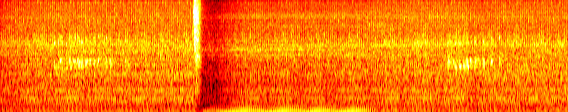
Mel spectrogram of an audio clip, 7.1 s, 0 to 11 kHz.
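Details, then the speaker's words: Peugeot 408 at idle: a faint hiss comes and goes, vanishing with the oil filler cap off and returning when refitted. Faulty PCV valve in the valve cover; replacing the cover fixed it, as the valve isn't sold separately. "eu tirar a tampa de óleo do motor que está em funcionamento a hora que eu conecto ele começa a fazer barulho novamente"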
